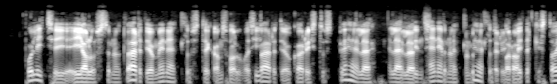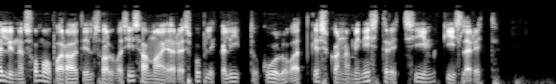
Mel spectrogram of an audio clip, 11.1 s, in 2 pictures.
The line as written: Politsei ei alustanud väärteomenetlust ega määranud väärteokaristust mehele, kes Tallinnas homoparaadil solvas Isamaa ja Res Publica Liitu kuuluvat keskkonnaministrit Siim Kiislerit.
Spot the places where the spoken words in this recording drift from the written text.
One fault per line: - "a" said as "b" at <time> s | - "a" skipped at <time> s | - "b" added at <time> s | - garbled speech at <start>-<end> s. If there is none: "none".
- "määranud" said as "solvas" at 2.3 s
- garbled speech at 3.9-5.3 s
